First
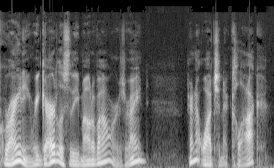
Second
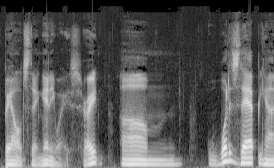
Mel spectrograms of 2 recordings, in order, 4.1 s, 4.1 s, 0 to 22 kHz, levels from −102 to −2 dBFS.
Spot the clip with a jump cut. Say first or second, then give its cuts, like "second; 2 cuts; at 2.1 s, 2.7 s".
second; 1 cut; at 1.6 s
